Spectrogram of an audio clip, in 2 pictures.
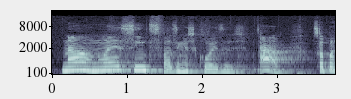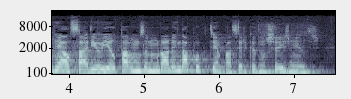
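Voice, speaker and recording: Speaking at a moderate pace with hardly any pauses, a woman has a fairly high pitch. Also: ordinary pitch variation. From northern Portugal, Vila Nova de Gaia. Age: 20s. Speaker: podcast host. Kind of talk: casual storytelling monologue. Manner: animated.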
